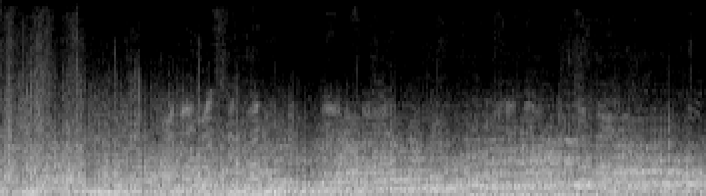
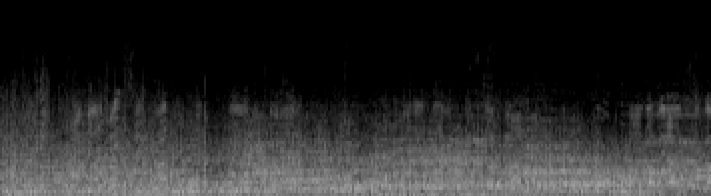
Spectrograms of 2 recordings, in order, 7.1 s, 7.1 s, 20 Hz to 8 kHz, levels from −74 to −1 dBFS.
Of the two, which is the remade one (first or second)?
second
